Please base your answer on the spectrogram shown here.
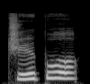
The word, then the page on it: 直播: zhí bō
